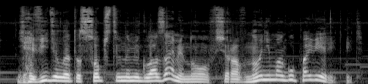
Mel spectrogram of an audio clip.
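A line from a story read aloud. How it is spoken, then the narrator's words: Exclaiming. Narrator (Russian): он воскликнул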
